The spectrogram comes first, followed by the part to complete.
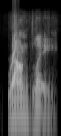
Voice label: "roundly", American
